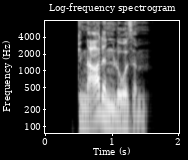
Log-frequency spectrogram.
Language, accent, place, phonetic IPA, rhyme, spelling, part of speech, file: German, Germany, Berlin, [ˈɡnaːdn̩loːzm̩], -aːdn̩loːzm̩, gnadenlosem, adjective, De-gnadenlosem.ogg
- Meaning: strong dative masculine/neuter singular of gnadenlos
